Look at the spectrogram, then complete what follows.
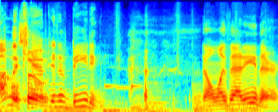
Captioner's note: laughing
